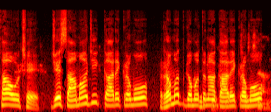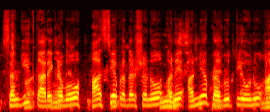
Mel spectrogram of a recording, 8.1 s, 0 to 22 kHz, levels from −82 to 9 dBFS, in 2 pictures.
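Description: A faint, delayed copy of the speech trails behind it from 0.26 to 0.66 s, sitting roughly 25 dB under the direct sound and arriving 443 ms late. A much weaker scrap, around 35 dB down, flickers at 1.47 to 1.52 s. This is an echo leak: the far end is likely playing the call over a loudspeaker, and its echo canceller let part of that pickup slip back down the line.

Between 2.89 and 5.72 s the speech repeatedly sags and thins, falling by as much as roughly 15 dB in pieces that add up to about a second. This is speech suppressed in double talk, likely caused by both sides talking at once, so that the echo canceller mistook the talker for loudspeaker echo and pulled the level down.

Overlapping the end of that stretch, the 443 ms echo returns from 5.6 to 5.97 s, again about 25 dB below the speech. From 6.43 to 8.0 s the same double-talk suppression recurs, with dips of up to around 15 dB totalling roughly a second.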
